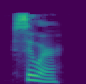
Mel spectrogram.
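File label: "scandal", American; sewer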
